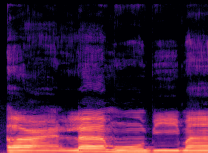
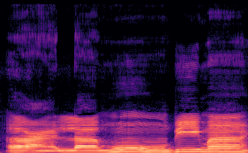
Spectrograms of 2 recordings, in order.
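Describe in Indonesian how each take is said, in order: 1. Vokalnya semuanya dibaca pendek. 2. Vokalnya dibaca panjang. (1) "Yang betul a'lamu bima, begitu. Jadi pendek semuanya" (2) "jangan dibaca a'lamu bima ya, salah"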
